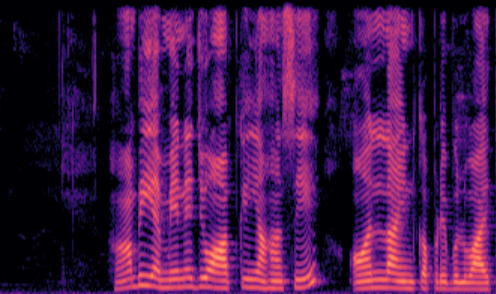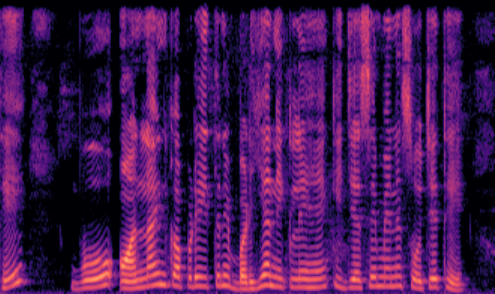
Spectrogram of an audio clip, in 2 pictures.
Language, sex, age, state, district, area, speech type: Hindi, female, 60+, Madhya Pradesh, Hoshangabad, urban, spontaneous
